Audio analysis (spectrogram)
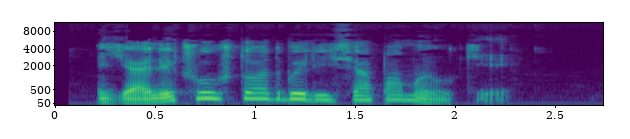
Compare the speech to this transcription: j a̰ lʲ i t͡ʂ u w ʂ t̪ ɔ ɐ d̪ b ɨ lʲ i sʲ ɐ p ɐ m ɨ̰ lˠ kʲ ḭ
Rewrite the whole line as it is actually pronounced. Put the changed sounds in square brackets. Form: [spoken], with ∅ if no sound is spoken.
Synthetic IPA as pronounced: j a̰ lʲ i t͡ʂ u w ʂ t̪ ɔ ɐ d̪ b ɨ lʲ i sʲ ɐ p [a] m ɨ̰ lˠ kʲ ḭ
